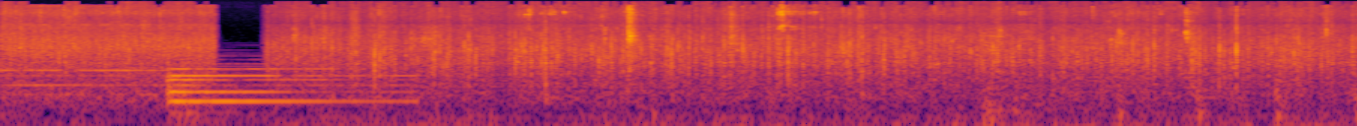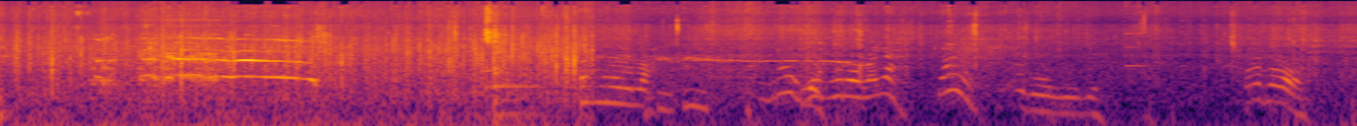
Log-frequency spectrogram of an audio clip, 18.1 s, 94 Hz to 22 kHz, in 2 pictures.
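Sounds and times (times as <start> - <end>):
heavy rain falling: 0.0 - 13.0
rooster crowing: 9.6 - 11.3, 13.4 - 14.7.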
